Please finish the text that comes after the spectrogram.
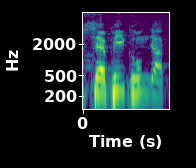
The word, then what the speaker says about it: सैफई: आनंद, गरीबी देखनी है ना तो सफाई में जाके देखिए, 500-600 करोड़। सैफई तो बोलना सीख जाओ, सफाई नहीं है, सैफई है।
